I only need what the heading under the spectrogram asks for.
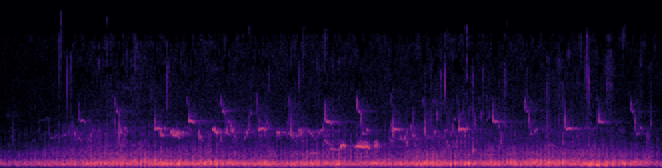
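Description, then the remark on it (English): A dense chorus of common frogs giving throaty, rumbling mating calls to females joining them in a pool of water on a bog, a continuous low purring churn from many animals at once, with faint high chirps scattered above it. “This throaty rumbling might not get the hearts of female listeners beating any faster, but if you're a common frog, it's like a siren call.”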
